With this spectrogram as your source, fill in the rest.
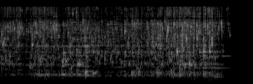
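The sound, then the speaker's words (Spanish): A steady, splashing stream of water pours into a basin for about two seconds, even in volume, then stops abruptly. No voices are heard. “tomó la toalla, se la ciñó, agua en el recipiente”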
